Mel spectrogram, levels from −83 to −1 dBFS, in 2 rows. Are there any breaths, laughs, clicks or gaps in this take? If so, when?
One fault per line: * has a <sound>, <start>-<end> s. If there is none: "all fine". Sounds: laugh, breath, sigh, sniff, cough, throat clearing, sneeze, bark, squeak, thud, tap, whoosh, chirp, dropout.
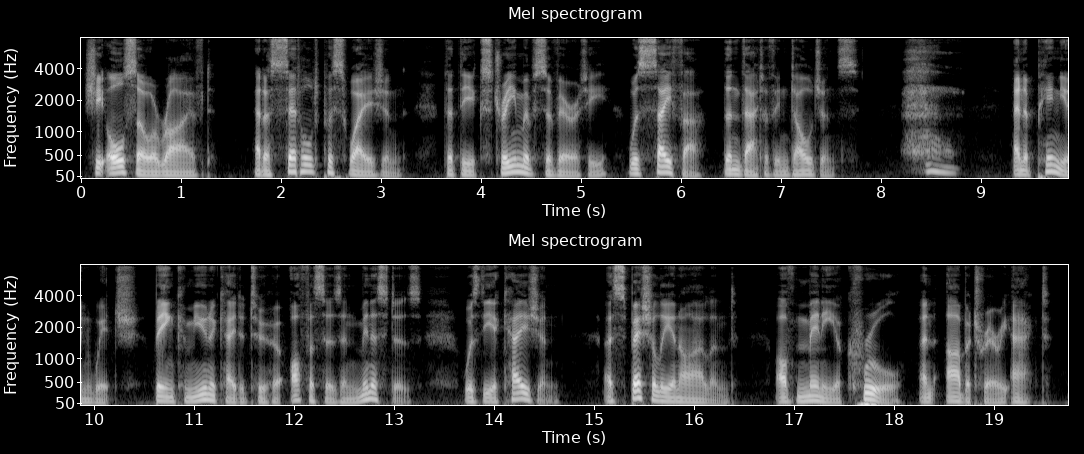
* has a sigh, 8.2-8.9 s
